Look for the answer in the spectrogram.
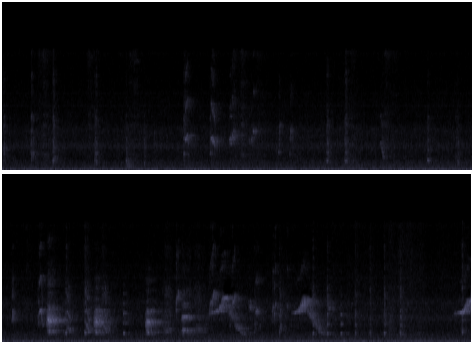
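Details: Home-alone pet Pacific parrotlet murmuring to itself: quiet clicks and rustles at first, then a burst of louder sharp chirps and thin squeaky whistles in the second half, over soft indoor hum.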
